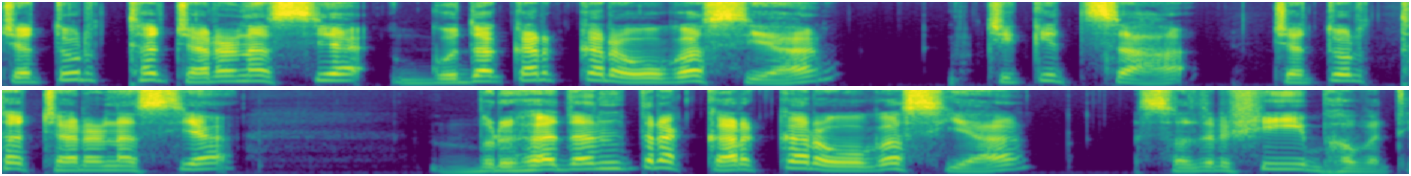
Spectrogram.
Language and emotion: Sanskrit, neutral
